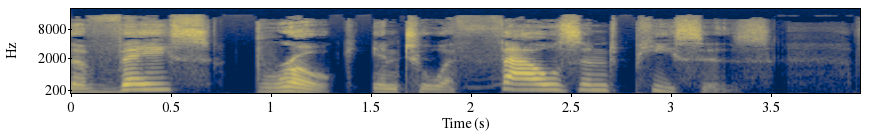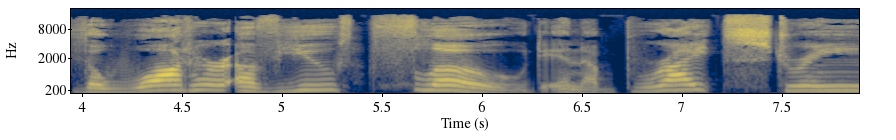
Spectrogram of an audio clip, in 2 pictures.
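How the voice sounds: Lively intonation in a natural reading voice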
